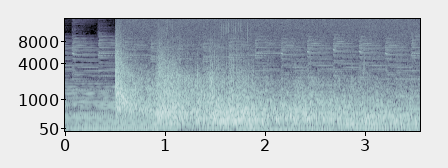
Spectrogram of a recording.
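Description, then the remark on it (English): A sharp, loud thunderclap, the stock sound effect known as castle thunder, bursts in after a brief quiet moment, then rolls into a heavy, crackling rumble that stays strong for the remaining few seconds, with no voices present. “That particular piece of thunder is called castle thunder, and it's a staple sound effect”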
